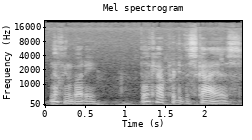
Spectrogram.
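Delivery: ordinary delivery, nothing marked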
